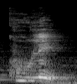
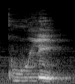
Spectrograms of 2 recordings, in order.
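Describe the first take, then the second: The two takes are said the same way.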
